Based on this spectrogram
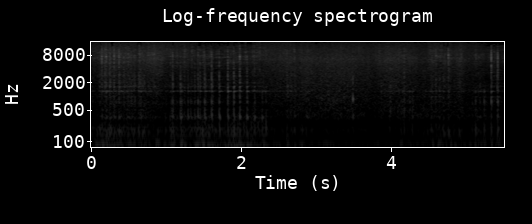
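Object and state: Steel tin can.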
